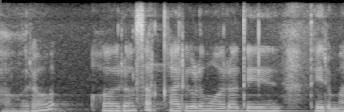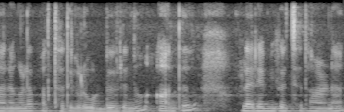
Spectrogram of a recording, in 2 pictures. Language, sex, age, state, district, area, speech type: Malayalam, female, 45-60, Kerala, Idukki, rural, spontaneous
